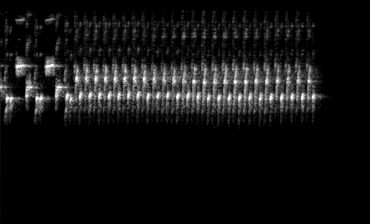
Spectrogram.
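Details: Singing goldfinch mule, a hybrid, from Šuto Orizari. A couple of jumpy high notes open a steady, rapid metallic trill that runs for nearly three seconds, then stops cleanly.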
